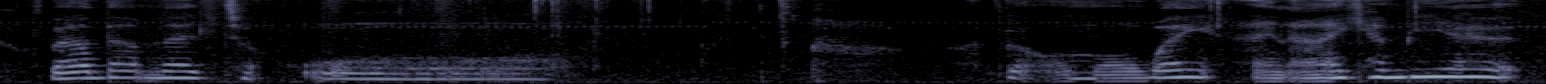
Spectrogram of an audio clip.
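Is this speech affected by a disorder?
Yes: cerebral palsy.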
